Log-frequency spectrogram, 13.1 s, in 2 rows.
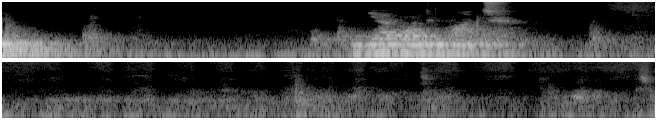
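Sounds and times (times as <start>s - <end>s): duster rubbing on blackboard: 5.9s - 13.0s.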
